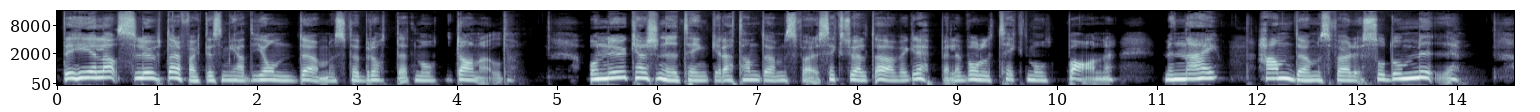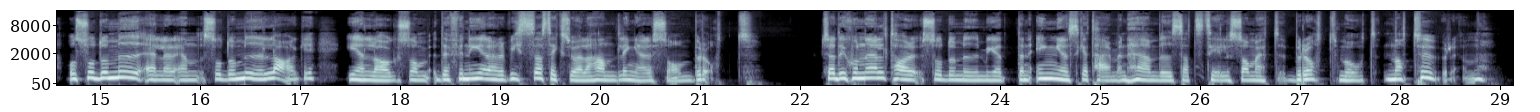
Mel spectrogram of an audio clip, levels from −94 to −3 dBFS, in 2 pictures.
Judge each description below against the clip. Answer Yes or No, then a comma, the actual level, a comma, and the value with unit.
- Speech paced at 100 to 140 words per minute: Yes, average, 130 wpm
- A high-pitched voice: Yes, high, 195 Hz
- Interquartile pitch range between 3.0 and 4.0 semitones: No, average, 4.9 semitones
